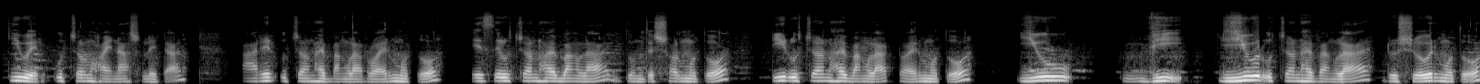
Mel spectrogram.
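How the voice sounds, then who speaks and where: A man teaching beginners in a slow, explanatory way with a Bengali accent, talking directly to his students. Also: mid-range voice, mellow, a little hiss or hum. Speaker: English teacher. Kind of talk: spoken lesson.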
